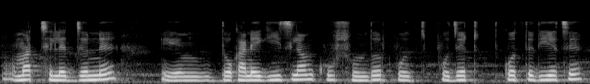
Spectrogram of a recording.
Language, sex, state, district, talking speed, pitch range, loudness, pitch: Bengali, female, West Bengal, North 24 Parganas, 120 wpm, 195-215 Hz, -15 LUFS, 200 Hz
